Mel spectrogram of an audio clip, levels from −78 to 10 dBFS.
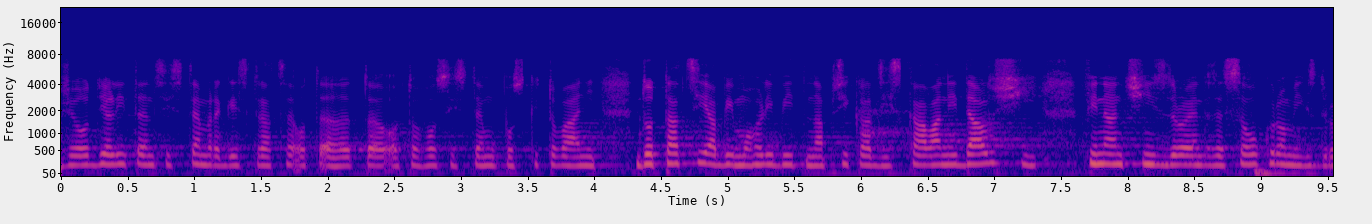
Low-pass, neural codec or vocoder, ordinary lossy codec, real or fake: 7.2 kHz; none; Opus, 64 kbps; real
